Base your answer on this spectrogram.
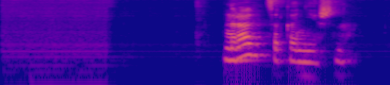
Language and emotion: Russian, neutral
